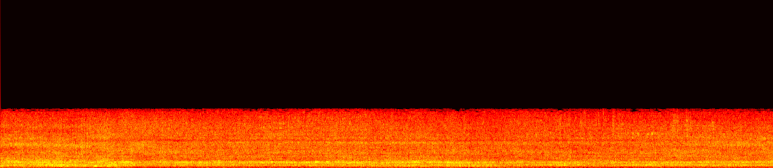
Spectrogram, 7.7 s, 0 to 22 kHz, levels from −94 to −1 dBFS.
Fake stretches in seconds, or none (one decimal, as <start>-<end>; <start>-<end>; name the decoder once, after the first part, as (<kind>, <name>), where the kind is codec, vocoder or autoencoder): 0.9-1.6 (codec, SNAC)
